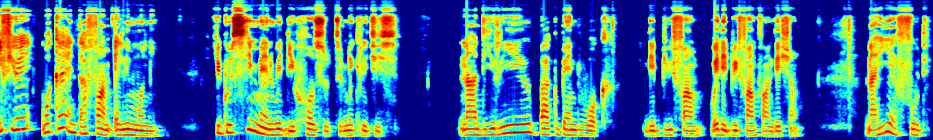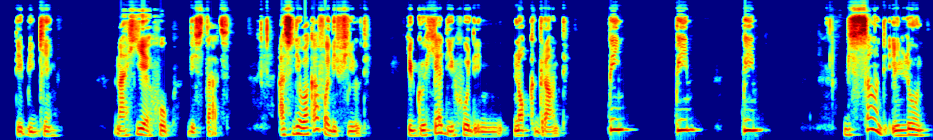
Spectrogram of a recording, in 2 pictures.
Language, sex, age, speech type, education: Nigerian Pidgin, male, 46-60, spontaneous, tertiary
